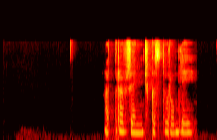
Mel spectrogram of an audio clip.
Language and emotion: Russian, neutral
